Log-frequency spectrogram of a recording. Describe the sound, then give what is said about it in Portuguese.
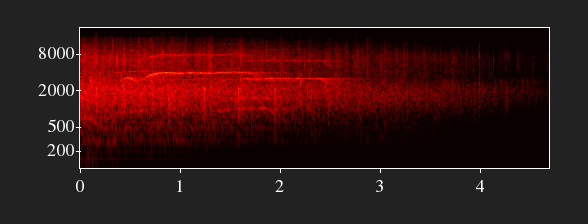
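Audience applause at a live gospel concert in Belo Horizonte, a dense crowd of clapping with thin whistles on top, gradually fading out. “Uma salva de palmas, gente.”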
